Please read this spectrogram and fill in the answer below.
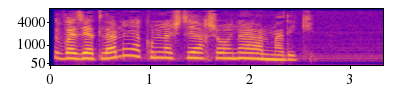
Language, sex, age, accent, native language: Uzbek, female, 18-24, Toshkent shahri, Uzbek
